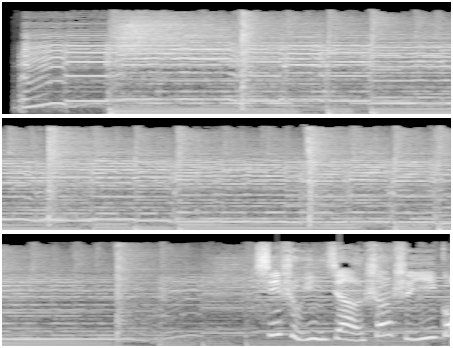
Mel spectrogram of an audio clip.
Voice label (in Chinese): 促销, 女; 西蜀印象火锅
